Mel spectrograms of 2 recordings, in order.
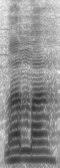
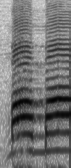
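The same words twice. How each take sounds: First: Low mournful husband's moan; hammed-up sob, pitched low; mock crying. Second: Very loud, high theatrical wail; hammed-up howl of grief; mock bawling. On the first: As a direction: put on a subdued, grieving husband's cry. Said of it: "Bojomu nangis". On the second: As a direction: cry out at full volume as a grieving husband. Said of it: "makin kenceng nangis si bojomu".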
